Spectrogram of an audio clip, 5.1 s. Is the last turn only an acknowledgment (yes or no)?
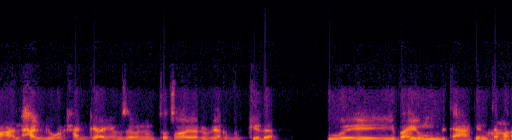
no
